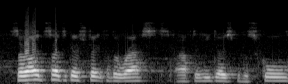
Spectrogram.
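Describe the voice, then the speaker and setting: This man's intonation stays fairly even, with noticeable background noise around him. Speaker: gaming YouTuber. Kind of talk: gameplay commentary. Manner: fast. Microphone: poor video quality, no capture card.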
